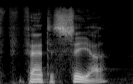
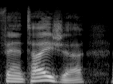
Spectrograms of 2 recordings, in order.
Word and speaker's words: Fantasia: So look, here's my understanding is that it came out that the actual pronunciation was Fantasia, and then BT has come out and said, yeah, but you Australianize it and make it Fantasia.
